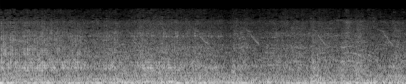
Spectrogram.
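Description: Green Line Express passenger train running across a steel truss bridge, heard from the carriage window: a steady, loud rumble of the wheels and the coach in motion.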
